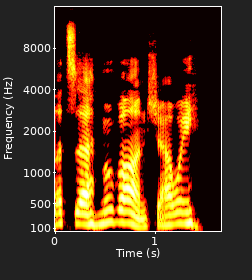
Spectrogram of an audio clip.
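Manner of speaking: slightly cracking, wavering voice. Playing Robarth, urging everyone to move on, voice cracking a little. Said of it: "voice cracking a little bit".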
